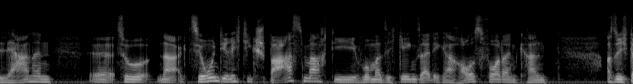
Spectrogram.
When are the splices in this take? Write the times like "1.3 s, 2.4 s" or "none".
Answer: 1.1 s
